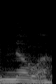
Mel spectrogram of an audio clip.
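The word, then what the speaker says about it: NOAA: Oceanic and Atmospheric Administration we pronounced it Noah we had a program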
